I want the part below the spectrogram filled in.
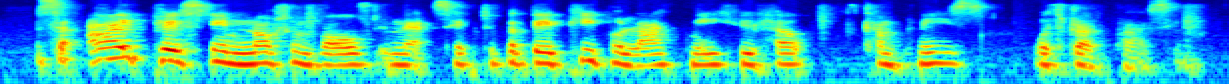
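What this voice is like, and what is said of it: Non-American foreign accent. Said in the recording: “where you're from, if people couldn't tell already by your accent, is not the United States”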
